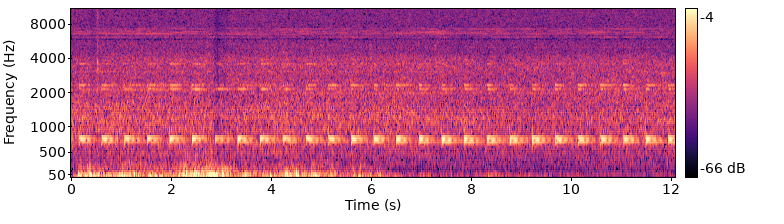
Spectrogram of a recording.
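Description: Japanese level-crossing warning bell ringing in steady electronic pulses about twice a second, while a passing freight train's low rumble swells and dies away by about halfway through.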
